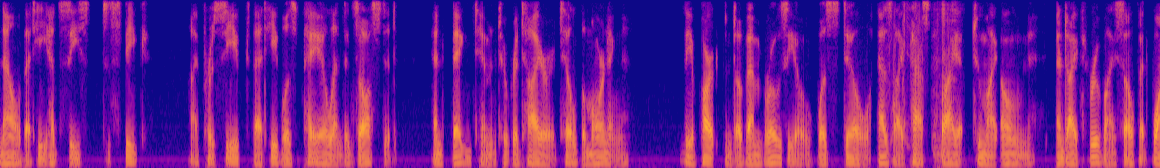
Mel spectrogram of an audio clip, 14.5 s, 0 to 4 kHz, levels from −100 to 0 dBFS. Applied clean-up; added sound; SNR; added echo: neural separator model SepFormer DNS4.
